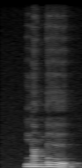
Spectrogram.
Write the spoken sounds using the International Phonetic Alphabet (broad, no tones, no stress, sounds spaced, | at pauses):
j ã ŋ ɾ e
